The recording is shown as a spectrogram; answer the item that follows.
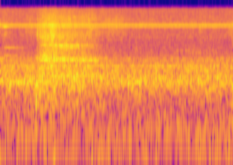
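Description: A faint breath close to the microphone, a soft rush of air about half a second in, over low background hiss with a thin, steady, high-pitched whine.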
